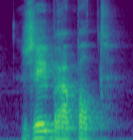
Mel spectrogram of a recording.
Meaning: a zebra crossing, a crosswalk (place where pedestrians can cross a street)
- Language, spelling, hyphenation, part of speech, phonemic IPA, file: Dutch, zebrapad, ze‧bra‧pad, noun, /ˈzeː.braːˌpɑt/, Nl-zebrapad.ogg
